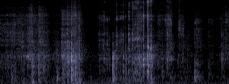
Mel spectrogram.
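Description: Scissors cutting through a sheet of thin paper: a quick series of snips, several in a row.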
